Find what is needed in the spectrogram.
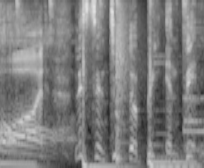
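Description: G-funk hip hop track playing without transcribed lyrics: a deep bass line and drum beat, with a pitched line gliding downward at the start.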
